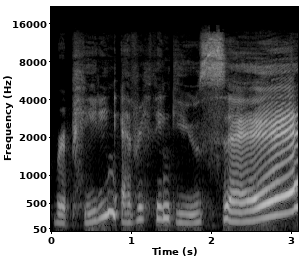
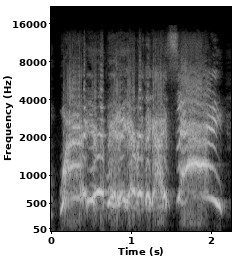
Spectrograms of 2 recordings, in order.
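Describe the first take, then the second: First: Slow, mocking drawn-out echo; condescending singsong repeat; talking to a toddler. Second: Very high, loud tearful shriek; frantic, full-blast yell; hysterical scream. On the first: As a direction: stretch it out patronizingly, swelling on 'say'. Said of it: "repeats her like she's two years old". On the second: Acted. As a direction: scream in exasperation at being echoed. Mother screaming at husband.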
